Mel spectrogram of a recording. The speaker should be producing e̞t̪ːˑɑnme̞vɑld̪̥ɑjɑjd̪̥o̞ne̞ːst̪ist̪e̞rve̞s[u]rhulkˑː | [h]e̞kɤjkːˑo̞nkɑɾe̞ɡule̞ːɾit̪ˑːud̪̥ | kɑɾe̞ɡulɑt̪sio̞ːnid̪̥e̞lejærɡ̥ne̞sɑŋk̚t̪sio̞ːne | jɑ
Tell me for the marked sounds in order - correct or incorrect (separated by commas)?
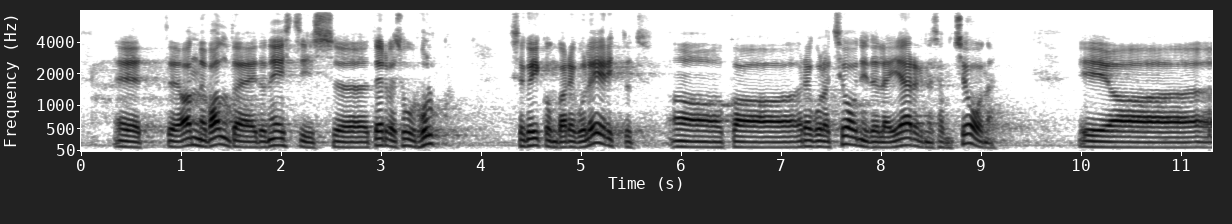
incorrect, incorrect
